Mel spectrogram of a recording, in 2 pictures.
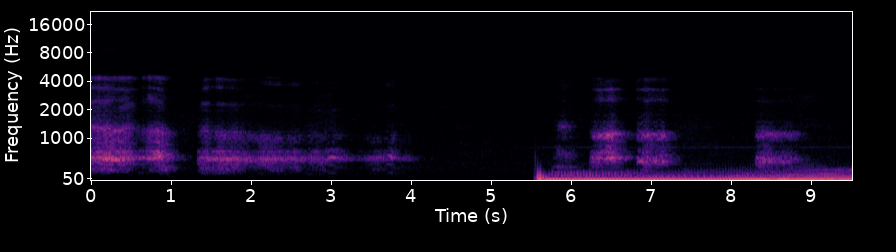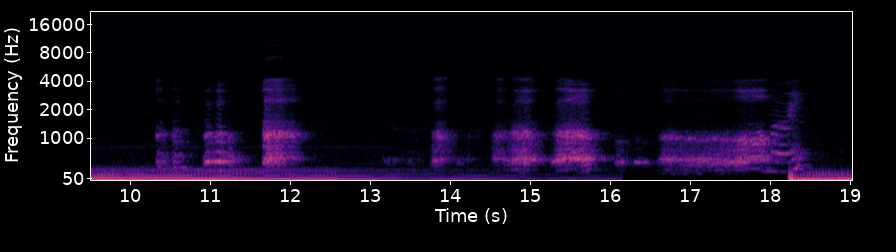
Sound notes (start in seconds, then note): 13.2 guttural noises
